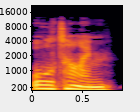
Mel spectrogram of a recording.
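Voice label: "all-time", English, British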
